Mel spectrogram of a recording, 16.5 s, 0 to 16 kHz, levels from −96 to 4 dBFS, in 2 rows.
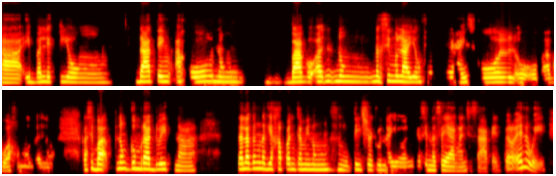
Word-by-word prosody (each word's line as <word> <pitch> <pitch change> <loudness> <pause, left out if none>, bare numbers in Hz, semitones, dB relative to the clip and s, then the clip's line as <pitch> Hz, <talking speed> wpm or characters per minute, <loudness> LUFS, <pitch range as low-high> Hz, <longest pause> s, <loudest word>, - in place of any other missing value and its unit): ah, 180 -1 +3
ibalik 205 +1 -2
yung 200 -2 -2 0.8
dating 220 0 +5
ako 215 +1 -1
nung 210 -2 -4 0.6
bago, 210 +2 +7
ah, 220 - +6
nung 220 -2 -2
nagsimula 225 -1 +4
yung 210 0 0
4th 305 +6 -19 0.2
year 205 0 -5
high 195 +2 0
school, 195 +1 -1 0.2
oo 180 -1 -3
bago 180 -1 -6
ako 180 - -19
mag-ano 170 -2 -16 0.5
kasi 215 +5 -3
ba 230 -1 +9 0.2
nung 265 0 -1
grumaduate 240 -3 +3
na 185 -1 -7 0.6
talagang 260 +2 +4
nagyakapan 240 -1 0
kami 225 -1 -1
nung 220 +1 -4 0.4
teacher 215 -1 -4
ko 210 - -15
na 195 - -10
'yon 180 0 -8
kasi 195 - -12
nasayangan 180 -4 -2
siya - - -24
sa - - -10
akin. - - -16
Pero - - -4
anyway, 295 +3 -2
210 Hz, 140 wpm, -21 LUFS, 195-225 Hz, 0.8 s, ba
